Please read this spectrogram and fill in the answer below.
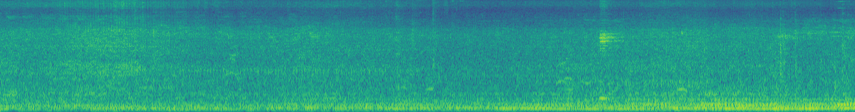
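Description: Busy street traffic at close range: motorbike and car engines running as they pass, over a steady road noise. A heavier engine grows louder near the end as a large vehicle pulls close.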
